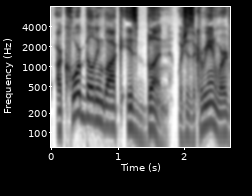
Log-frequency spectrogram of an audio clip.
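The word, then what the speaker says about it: 분: It's actually much closer to the English word boon with a softer, slightly rounded vowel sound. Bun.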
